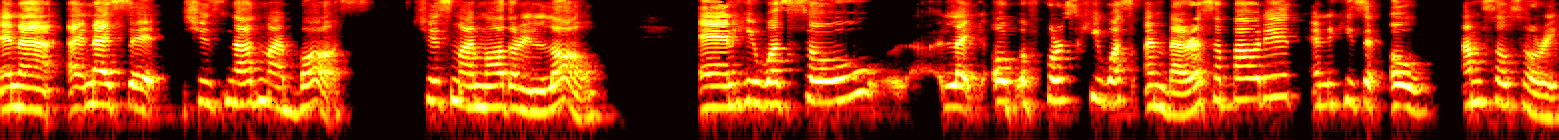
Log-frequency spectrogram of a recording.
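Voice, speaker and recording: A woman with a Mexican accent speaks at a high pitch and a fairly slow pace, her intonation lively. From Mexico. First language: Spanish. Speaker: community outreach director. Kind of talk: personal talk to an audience. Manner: halting, with frequent repetitions.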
